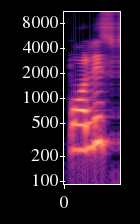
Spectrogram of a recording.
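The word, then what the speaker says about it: police: इसको पॉलिस पढ़ेंगे, पलिस करके तो पढ़ा नहीं जाता, इसको पुलिस करके पढ़ते हैं हम ज़्यादातर, तो पुलिस ही पढ़ेंगे।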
